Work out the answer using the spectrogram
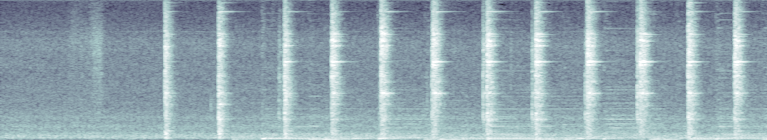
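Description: Hand hammer striking the hot end of a coil-spring steel bar held upright on an anvil, upsetting it: about a dozen even blows, roughly two a second, each with a short metallic ring, starting a couple of seconds in.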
